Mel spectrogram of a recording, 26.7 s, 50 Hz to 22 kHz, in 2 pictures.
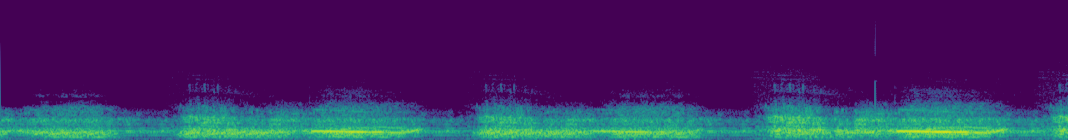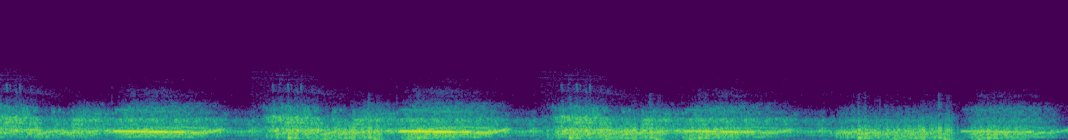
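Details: Lung sounds from a long-term smoker: noisy breaths, about 17 a minute, with low, moaning musical tones during each breath; abnormal lung sounds in a smoker.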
